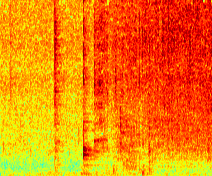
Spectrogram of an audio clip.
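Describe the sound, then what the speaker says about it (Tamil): Elephant foot yam fries to a reddish brown in an iron kadai, a close, steady sizzle with a few scraping stirs and faint clinks of a utensil against the pan. "இது கருணக்கிழங்கு செவந்துட்டுருக்கு"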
